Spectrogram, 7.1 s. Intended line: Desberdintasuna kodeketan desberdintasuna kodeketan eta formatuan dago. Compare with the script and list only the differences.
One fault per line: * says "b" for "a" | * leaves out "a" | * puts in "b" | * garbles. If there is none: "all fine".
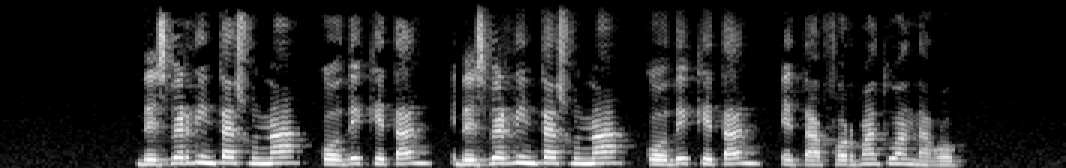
all fine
